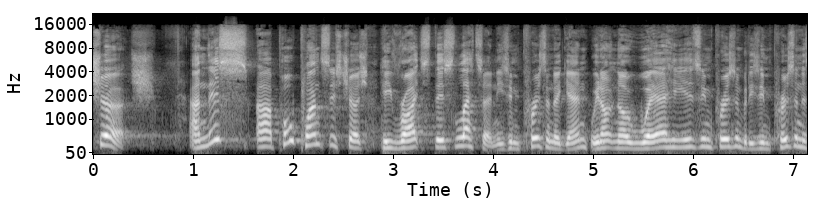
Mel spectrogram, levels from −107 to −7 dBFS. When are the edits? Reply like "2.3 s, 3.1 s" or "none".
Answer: 2.7 s, 4.9 s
